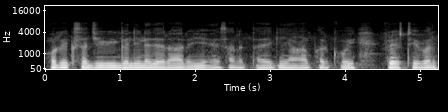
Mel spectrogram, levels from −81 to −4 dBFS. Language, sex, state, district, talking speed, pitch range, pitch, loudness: Hindi, male, Rajasthan, Jaipur, 205 wpm, 125-130 Hz, 125 Hz, -16 LUFS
